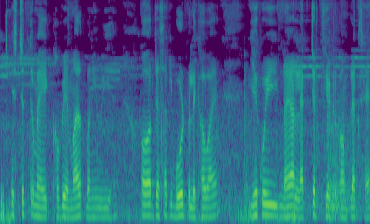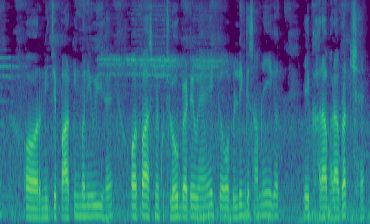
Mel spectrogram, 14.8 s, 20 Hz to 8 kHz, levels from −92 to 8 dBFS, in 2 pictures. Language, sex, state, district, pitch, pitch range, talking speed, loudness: Hindi, male, Uttar Pradesh, Varanasi, 130 Hz, 125-140 Hz, 190 wpm, -20 LUFS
